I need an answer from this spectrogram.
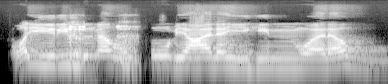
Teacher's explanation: Macam waladdallin itu, setelah kita selesai panjang 6 harakat, maka kita kena ada letak satu suara, iaitu suara yang sedikit tinggi, yang diberi nama suara itu ialah an-nabar.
